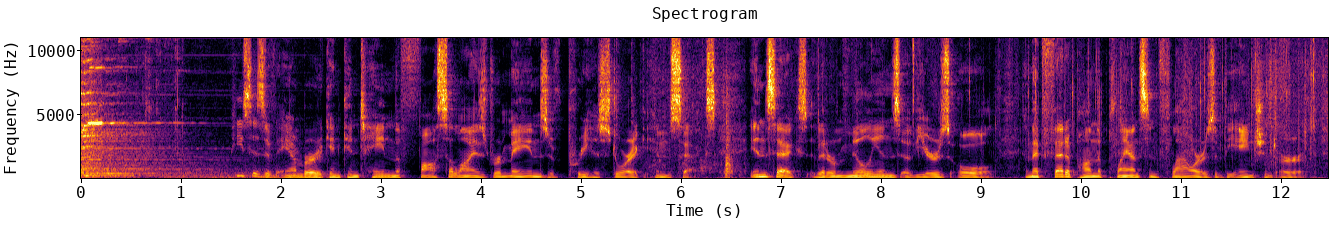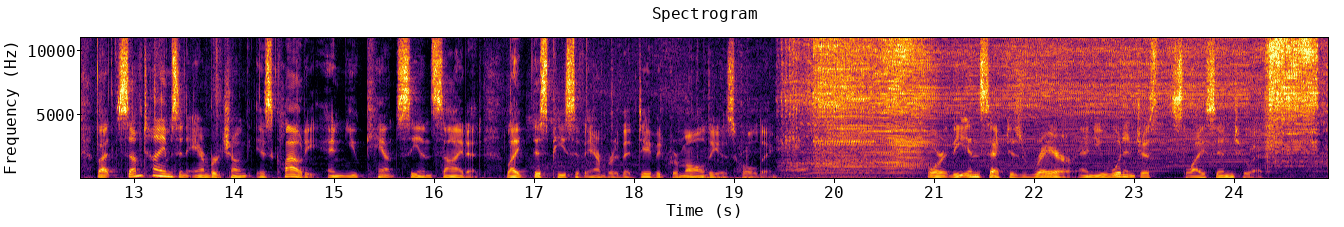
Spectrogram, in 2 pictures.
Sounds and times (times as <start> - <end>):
Speech: 1.5 - 19.5, 20.9 - 24.4.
